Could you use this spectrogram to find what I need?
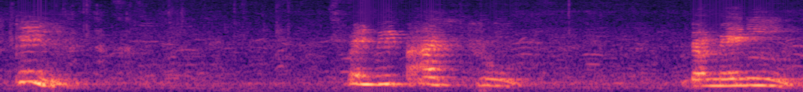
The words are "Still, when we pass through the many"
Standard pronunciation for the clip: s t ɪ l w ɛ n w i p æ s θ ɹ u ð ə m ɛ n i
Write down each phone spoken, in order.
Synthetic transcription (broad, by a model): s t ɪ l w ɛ n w i p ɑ s t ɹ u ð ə m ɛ n i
